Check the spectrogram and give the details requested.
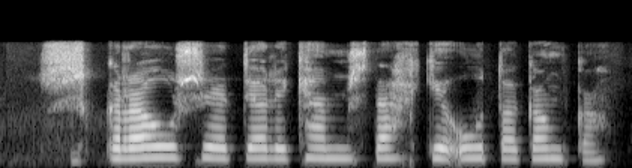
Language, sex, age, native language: Icelandic, male, 12, Icelandic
